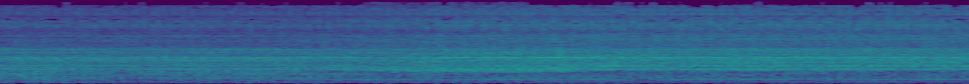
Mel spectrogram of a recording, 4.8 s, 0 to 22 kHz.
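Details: 2013 Honda Civic, R18Z engine, pre-purchase inspection: engine starts quickly without hesitation and settles into a steady, even, smooth and quiet idle with a faint belt-area hum, nothing out of place.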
